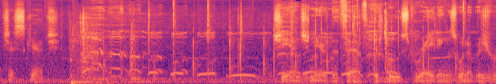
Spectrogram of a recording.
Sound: Mother Mirabelle sobbing

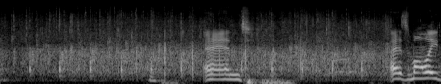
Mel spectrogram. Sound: applause

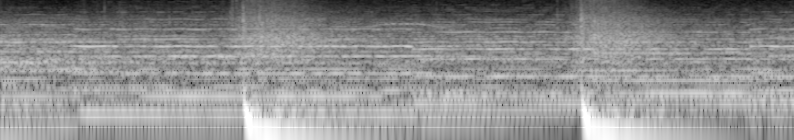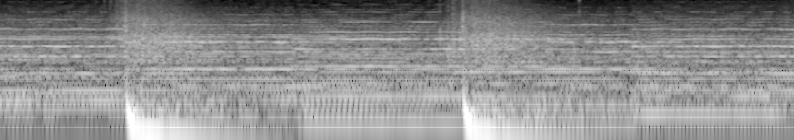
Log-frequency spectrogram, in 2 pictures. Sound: audience claps along to beat

